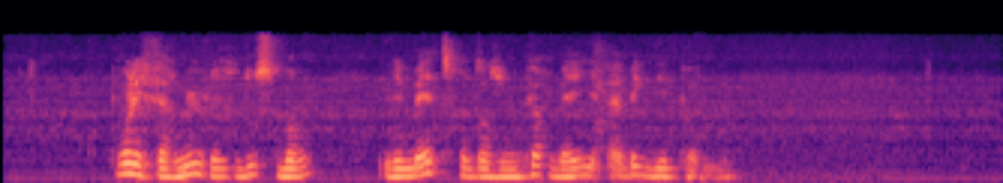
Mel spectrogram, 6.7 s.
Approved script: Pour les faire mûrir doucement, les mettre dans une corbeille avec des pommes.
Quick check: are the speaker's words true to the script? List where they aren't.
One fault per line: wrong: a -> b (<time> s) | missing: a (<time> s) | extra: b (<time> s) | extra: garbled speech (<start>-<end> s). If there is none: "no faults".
no faults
